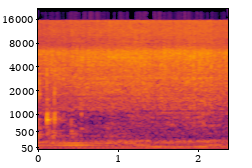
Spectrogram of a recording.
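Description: Marinated crabs for biryani fry in oil, a loud continuous sizzle with a few early stirring clinks and no talking.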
